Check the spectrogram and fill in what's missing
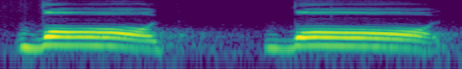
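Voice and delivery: "bod" strong, tongue on the teeth; emphatic bod. Shown as a demonstration. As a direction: say "bod" heavy and full. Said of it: "is strong harf".

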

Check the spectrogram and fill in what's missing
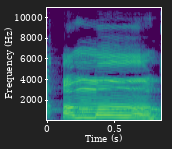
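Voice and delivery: high drawn-out begging cry; a hint of a wailing beggar; beggar's wail. A narrator's reading. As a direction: wail it from the gate. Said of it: "came a wail from the gate".

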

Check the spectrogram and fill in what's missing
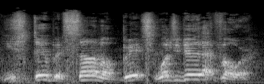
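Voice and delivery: imitating Ole Anderson's mock fury; outraged yell. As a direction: tear into him for the stupid stunt. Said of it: "I heard Anderson going".

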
